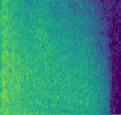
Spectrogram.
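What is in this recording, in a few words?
grenade launcher fire, weapons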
